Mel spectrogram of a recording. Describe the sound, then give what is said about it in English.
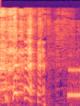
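A steady electronic ringback tone of a phone call to McDonald's, ringing on the other end, starts loud at the end, following a moment of muffled voices. “did you notice their rings sound like American rings?”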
